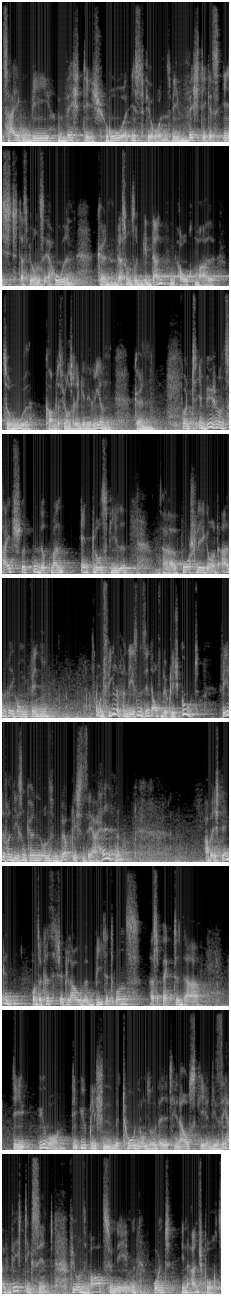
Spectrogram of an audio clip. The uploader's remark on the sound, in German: Predigt aus dem Gottesdienst vom 22.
